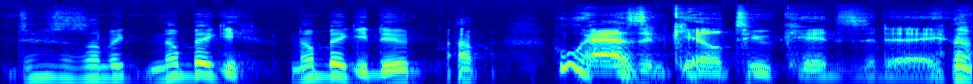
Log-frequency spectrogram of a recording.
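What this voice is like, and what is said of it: Usual voice. Nothing is said of it.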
